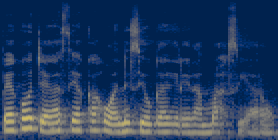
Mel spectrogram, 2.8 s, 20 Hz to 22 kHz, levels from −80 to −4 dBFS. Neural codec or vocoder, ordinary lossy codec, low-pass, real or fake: vocoder, 44.1 kHz, 128 mel bands, Pupu-Vocoder; none; none; fake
